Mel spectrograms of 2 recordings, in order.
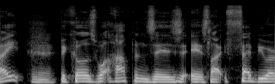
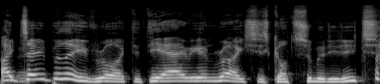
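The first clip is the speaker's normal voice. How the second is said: put-on forties-style Birmingham accent; 3 semitones higher than usual. Joining a bit as a 1940s German: put-on Brummy accent. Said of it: "let's try and do that".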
